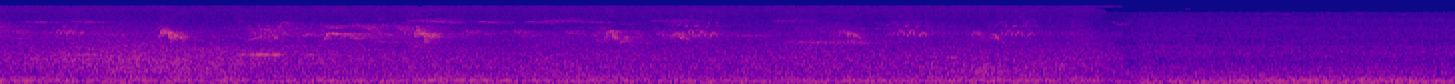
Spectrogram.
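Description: Birds chirping in short, scattered calls over steady outdoor background noise. About five and a half seconds in, the chirping cuts off abruptly, leaving a low, steady rumble.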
